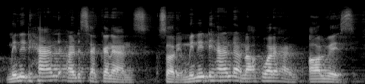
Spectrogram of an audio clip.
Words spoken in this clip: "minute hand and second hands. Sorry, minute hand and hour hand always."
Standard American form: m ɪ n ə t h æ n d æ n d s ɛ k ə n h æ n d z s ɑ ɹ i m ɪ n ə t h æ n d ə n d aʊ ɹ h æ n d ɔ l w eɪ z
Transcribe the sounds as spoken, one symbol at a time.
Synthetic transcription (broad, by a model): m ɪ n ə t h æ n d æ n d s ɛ k ə n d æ n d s s ɑ ɹ i m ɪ n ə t h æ n d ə n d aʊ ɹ h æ n d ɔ l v eɪ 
